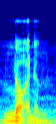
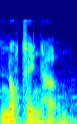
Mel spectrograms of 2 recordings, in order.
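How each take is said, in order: First: The T, G and H are dropped. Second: The T, G and H are clearly pronounced. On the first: This is how locals say the name. "most people from here will call it Nottingham" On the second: This is the standard form of the name. "because it's Nottingham"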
